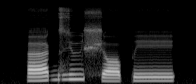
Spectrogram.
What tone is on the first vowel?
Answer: rising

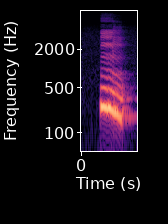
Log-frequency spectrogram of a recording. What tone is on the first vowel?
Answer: falling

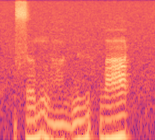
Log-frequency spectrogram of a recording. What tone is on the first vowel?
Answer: rising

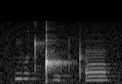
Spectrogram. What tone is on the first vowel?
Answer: high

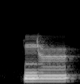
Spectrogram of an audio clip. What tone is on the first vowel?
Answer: high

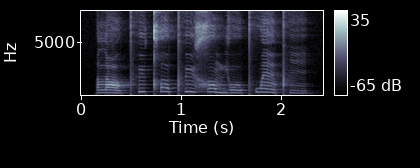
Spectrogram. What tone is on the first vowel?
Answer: low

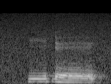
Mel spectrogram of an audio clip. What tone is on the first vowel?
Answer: high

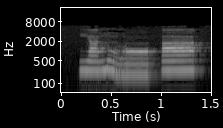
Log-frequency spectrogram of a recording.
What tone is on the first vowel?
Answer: high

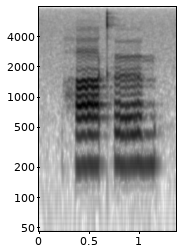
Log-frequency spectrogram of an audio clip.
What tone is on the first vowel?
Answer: low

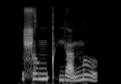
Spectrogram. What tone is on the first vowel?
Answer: high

